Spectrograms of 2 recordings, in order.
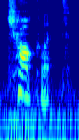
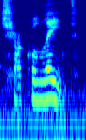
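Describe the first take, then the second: First: Chocolate said in two syllables, CHOK-let; correct pronunciation. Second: Chocolate said as cho-co-late, the late rhyming with English late; the mistaken chocolate, three syllables cho-co-late; wrong pronunciation. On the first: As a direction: correct chocolate, choc-let, the middle o dropped. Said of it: "É chocolate". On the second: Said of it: "Mas chocolate não é". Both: Shown as a demonstration.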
